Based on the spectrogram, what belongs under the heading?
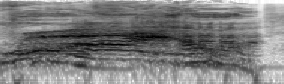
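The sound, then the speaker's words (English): A person imitates a dragon's roar with a loud, rough, growling voice that swells and sustains for over two seconds before cutting off abruptly. “And this little sort of spark forms at the end of your finger, and then you see the kobold start to look around very confusedly as this immense, loud roar, something to the effect of like a...”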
